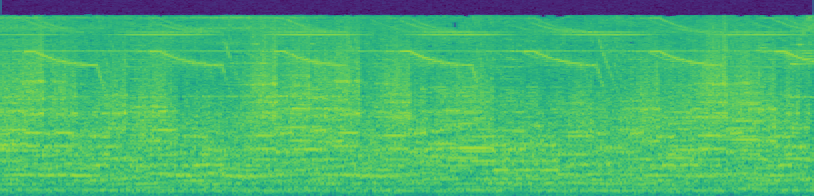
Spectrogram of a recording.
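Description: Experimental electronic noise-drone music from synthesizers: a dense, steady wash of held tones, with a high falling sweep repeating about once a second.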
